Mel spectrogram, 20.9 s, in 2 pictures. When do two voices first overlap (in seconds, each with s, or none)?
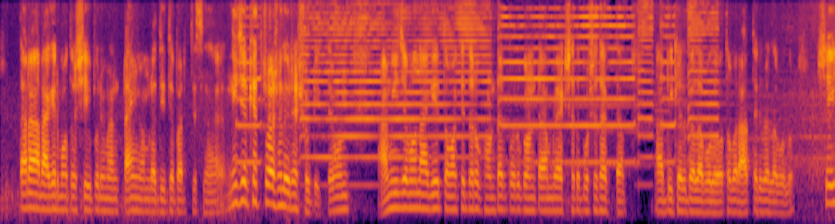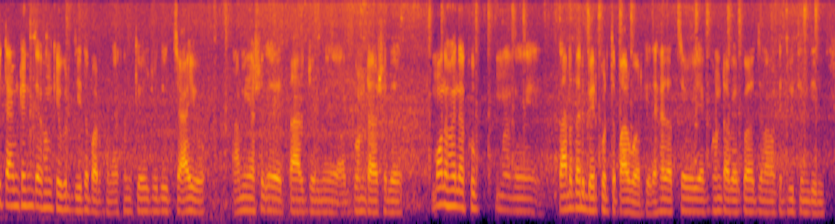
none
